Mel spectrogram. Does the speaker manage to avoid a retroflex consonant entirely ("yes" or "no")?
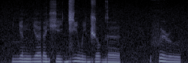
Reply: no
